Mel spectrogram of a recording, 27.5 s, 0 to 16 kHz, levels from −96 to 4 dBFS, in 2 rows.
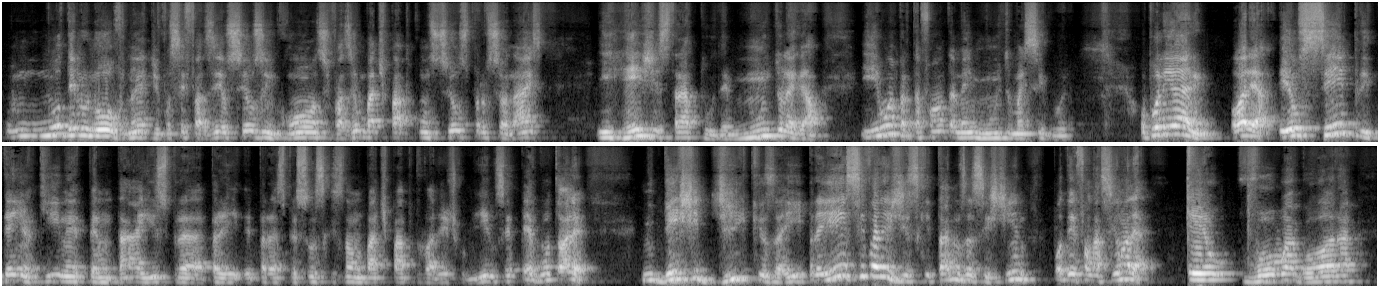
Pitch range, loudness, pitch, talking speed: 130-175 Hz, -17 LUFS, 150 Hz, 155 wpm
